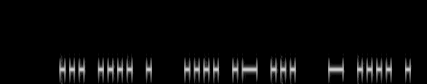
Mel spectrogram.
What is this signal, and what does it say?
Morse code, heard as a keyed tone, about 25 wpm, 700 Hz. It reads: SHE HAS THE
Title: Sentences from Top 1000 Words - Review Part 3 - 25wpm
